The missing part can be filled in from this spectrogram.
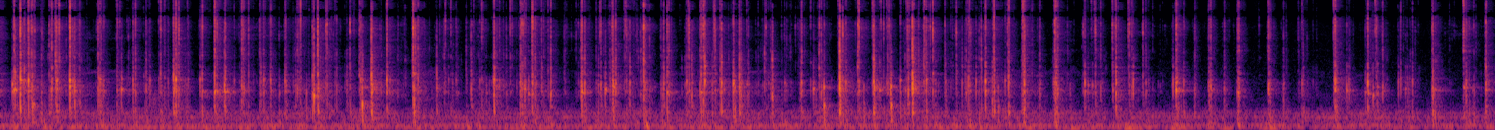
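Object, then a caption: Clarinet with metal keys. Fingertips with short nails repeatedly press and tap the silver metal keys and rings of a black clarinet held upright. The result is a steady stream of quick, dry clicks and taps with a bright edge, each dying away almost instantly over a faint low hum.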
